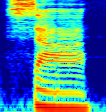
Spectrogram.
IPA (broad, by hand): s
